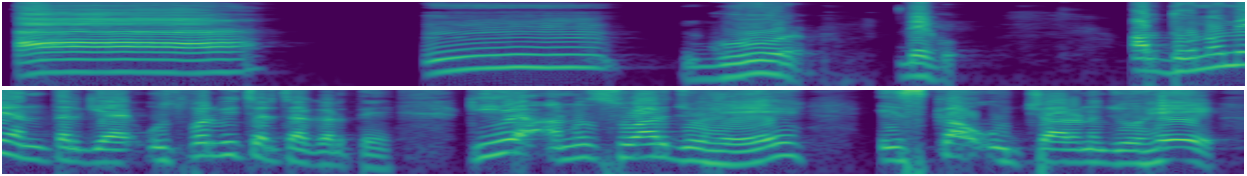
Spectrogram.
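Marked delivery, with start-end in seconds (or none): 0.1-3.2 अंगूर split into आ, उम, गुर with a hummed nasal उम; sounding out syllables. Shown as a demonstration. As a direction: stretch each piece, humming उम through the nose. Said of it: "अब उच्चारण करके देखते हैं". (अंगूर को आ, उम, गुर तोड़कर बोलना)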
